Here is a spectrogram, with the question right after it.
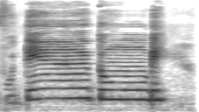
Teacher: Futintum, nun bertemu dengan ta. Ta bukan huruf yang isti'la. Maka nun juga perlu dibaca dengan nipis.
